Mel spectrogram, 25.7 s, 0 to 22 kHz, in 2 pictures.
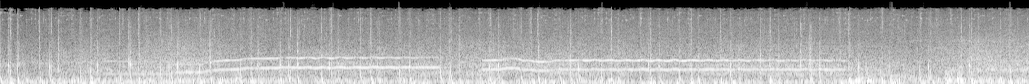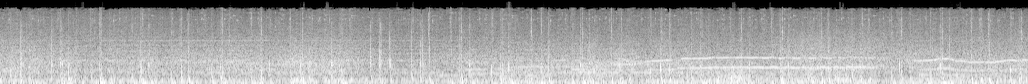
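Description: Roach, a horse in the video game The Witcher 3, gallops in a quick, steady clip-clop of hooves, with music and a whinny over it and brief talk.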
